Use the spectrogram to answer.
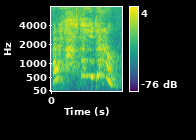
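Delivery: very high mock fangirl squeal; teasing excitement. Teasing Taryn during the break, excited squeal. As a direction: squeal it to wind up a friend. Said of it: "I was just teasing Taryn".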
